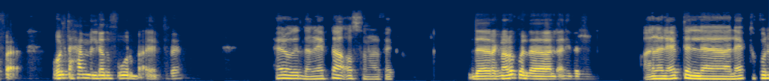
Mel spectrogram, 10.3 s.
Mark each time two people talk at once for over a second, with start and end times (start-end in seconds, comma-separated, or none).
none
